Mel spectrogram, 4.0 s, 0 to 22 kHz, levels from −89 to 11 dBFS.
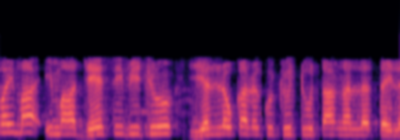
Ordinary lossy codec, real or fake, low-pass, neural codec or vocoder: AAC, 16 kbps; real; 7.2 kHz; none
